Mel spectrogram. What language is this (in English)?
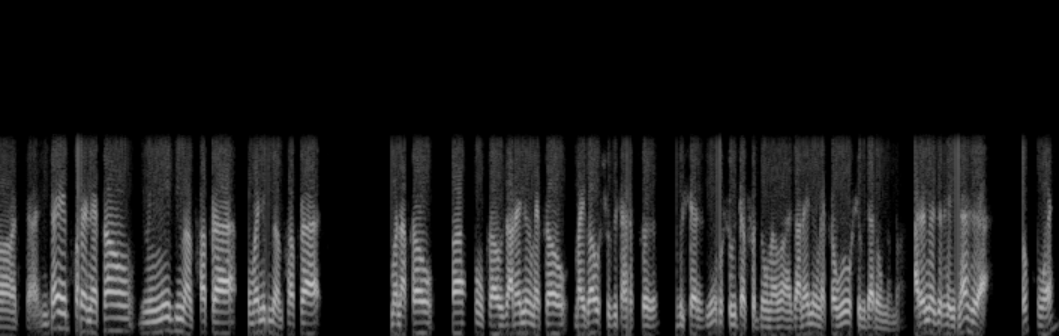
Bodo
